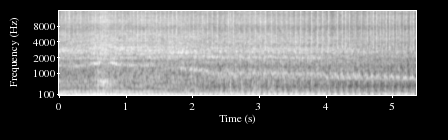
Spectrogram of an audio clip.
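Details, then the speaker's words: Honda CBR just started cold after many attempts: low lumpy idle, two or three uneven pulses a second, stumbling like it will stall; needs to warm up. "No, no. Let it warm up first a little bit. That's gonna die."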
